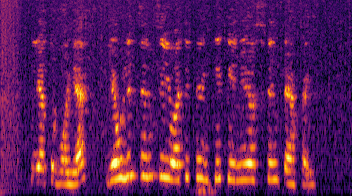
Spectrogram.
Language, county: Lithuanian, Vilnius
